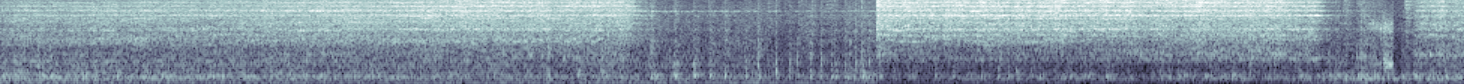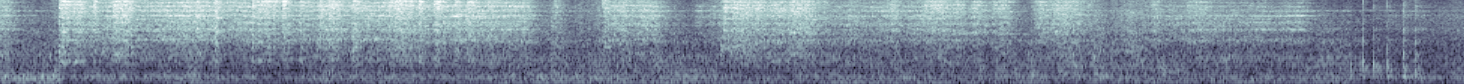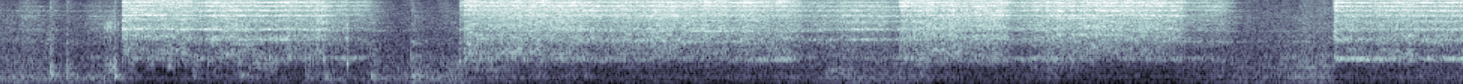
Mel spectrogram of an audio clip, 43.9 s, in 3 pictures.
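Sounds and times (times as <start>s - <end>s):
train wheels on rails: 0.0s - 43.9s
high-pitched wheel squeal: 8.8s - 16.9s, 30.2s - 33.0s.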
